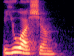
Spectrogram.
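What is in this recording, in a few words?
"юасьӧм", Komi, female; kpv audio dict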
